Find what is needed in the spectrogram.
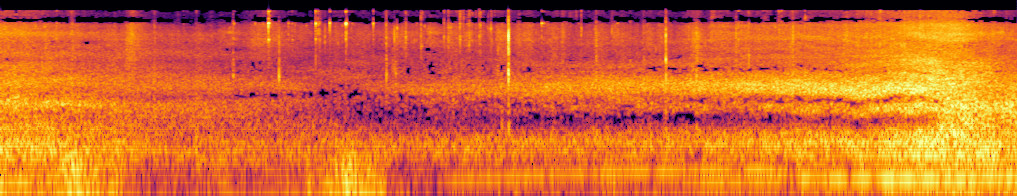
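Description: Road traffic noise on a roadside pavement, a steady rumble that swells louder near the end as a vehicle approaches, with a few light clicks.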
